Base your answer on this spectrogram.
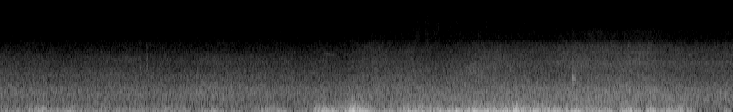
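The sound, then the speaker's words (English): Ocean waves wash steadily onto the shore in a continuous low rushing roar, swelling louder about halfway through, with a windy hiss mixed in and no voices. “As you hear the sound of the waves, imagine them washing over the body,”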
